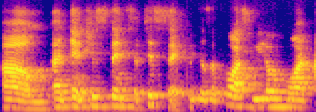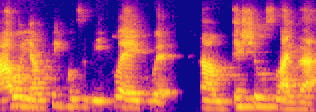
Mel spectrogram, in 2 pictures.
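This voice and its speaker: A woman with a Bahamian accent speaks with lively intonation. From Bahamas, Grand Bahama. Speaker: guest speaker on mental health. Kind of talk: talk to a youth group. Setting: video call.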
